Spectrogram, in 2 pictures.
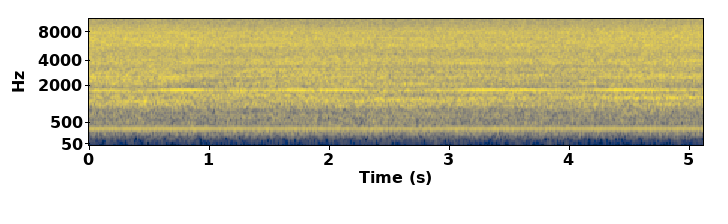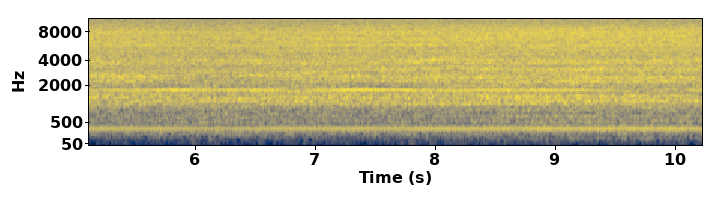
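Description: Handheld hair dryer running steadily on its low setting: an even rush of air with a constant motor whine.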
